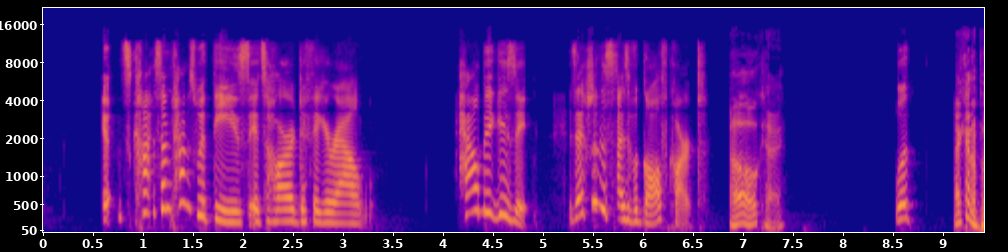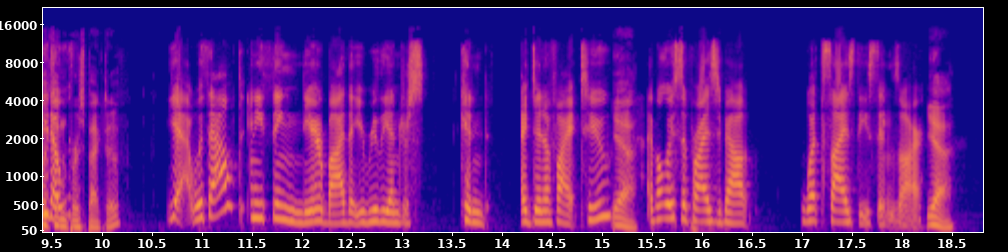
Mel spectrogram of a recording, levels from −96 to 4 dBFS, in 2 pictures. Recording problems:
none

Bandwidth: 15 kHz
